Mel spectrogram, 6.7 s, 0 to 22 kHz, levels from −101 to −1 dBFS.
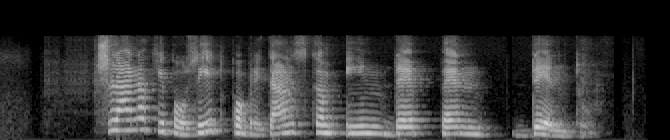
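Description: Discontinuous transmission likely stopped the sender during pauses, so comfort noise in place of the background fills 0 to 0.44 s, 6.14 to 6.32 s and 6.44 to 6.70 s: steady, featureless hiss, about 3, 7 and 17 dB quieter.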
